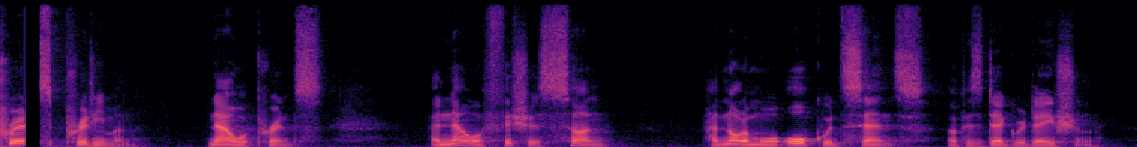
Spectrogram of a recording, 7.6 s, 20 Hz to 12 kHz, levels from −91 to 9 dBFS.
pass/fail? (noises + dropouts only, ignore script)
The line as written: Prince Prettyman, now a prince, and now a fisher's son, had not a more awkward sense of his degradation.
fail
